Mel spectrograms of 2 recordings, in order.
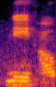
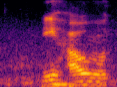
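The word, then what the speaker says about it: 你好: Very close. Just keep mi flat and don't rush hao.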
